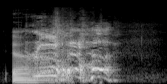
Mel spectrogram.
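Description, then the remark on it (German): A single loud cough past a microphone, harsh and throaty with a strong voiced edge, lasting about a second before trailing off into quiet. “Und naja, der Heimatdichter Nummer 1, da lässt sich natürlich nicht vermeiden, dass man einmal Goethe zumindest am Mikrofon vorbei hustet.”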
